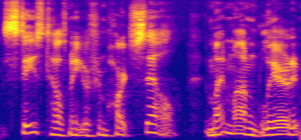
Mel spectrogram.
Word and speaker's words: Hartselle: was from I'm from Hartselle Alabama and he corrected my pronunciation he said Steve has pronounced Hartsell it's like I was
